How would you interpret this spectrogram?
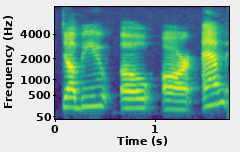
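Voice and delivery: W O R M spelled out slowly, letter by letter; slow spelling. Shown as a demonstration. Teacher spelling a word out for pupils, slowly. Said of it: "four letters".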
